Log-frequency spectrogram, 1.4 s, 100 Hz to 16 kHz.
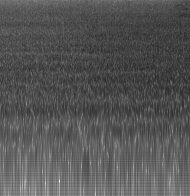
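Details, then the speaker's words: Llano RGB laptop cooler at the 800 setting (RPM, though unsure), heard against speech: a loud, steady rushing whoosh of air with no rhythm or knock. The fans are very noisy even at this low speed. "So once again, 800, I think it's revs per minute. So that's what it sounds like, and against my voice in this position here."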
